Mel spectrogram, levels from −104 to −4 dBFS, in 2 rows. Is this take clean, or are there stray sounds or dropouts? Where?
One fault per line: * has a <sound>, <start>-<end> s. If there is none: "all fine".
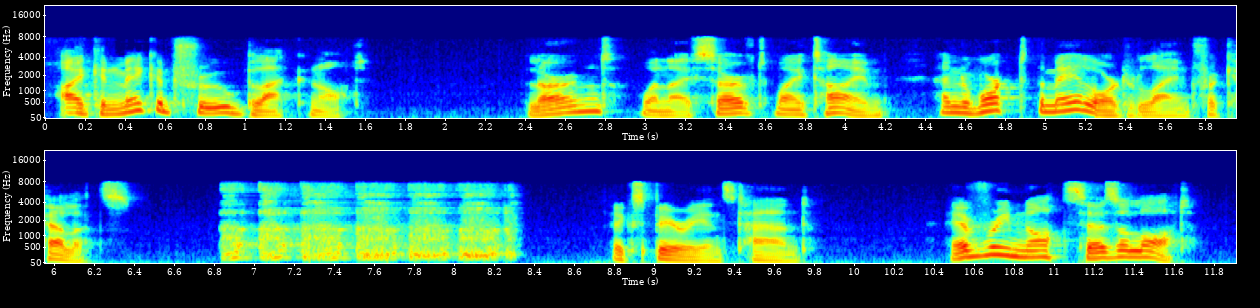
* has a cough, 6.8-8.4 s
